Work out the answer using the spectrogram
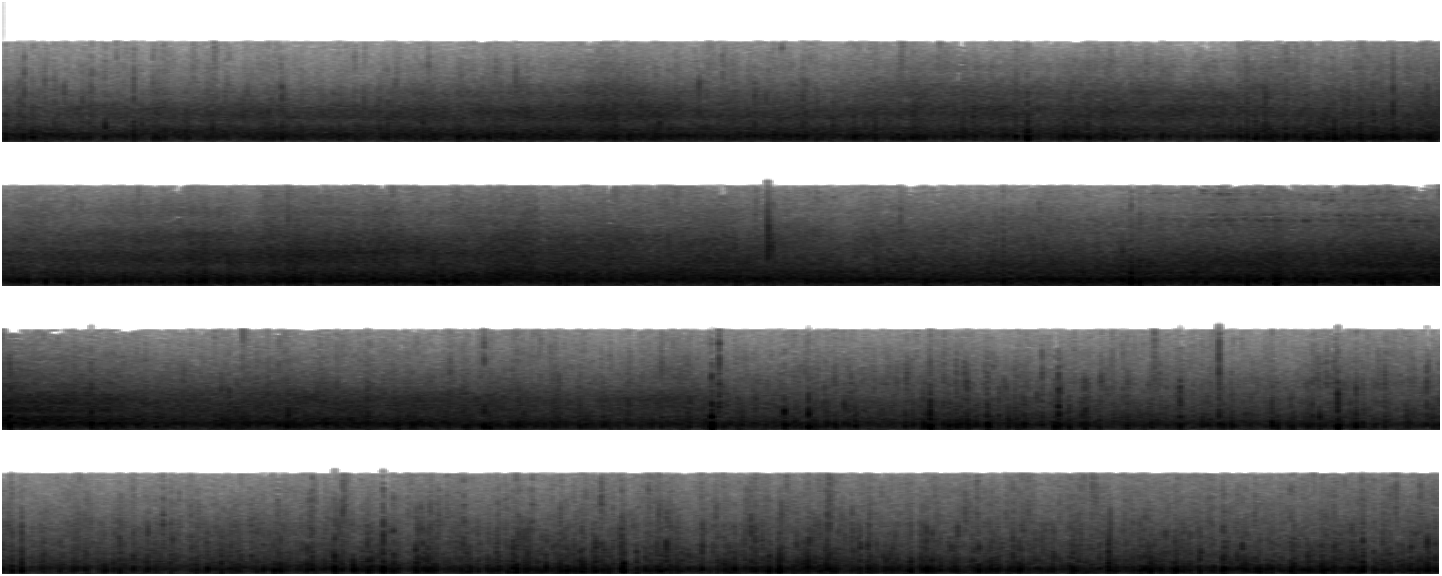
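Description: Steady rain falling on wet city pavement and street, with close drips and splashes ticking through it; it swells a little and eases again.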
